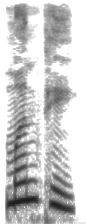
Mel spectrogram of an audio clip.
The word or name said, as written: ಮಂದ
